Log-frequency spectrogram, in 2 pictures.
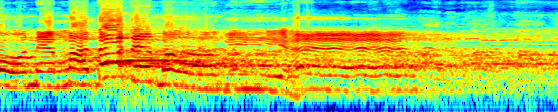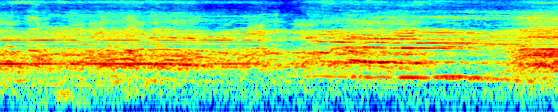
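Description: A crowd of men and women sings together, amplified through loudspeakers in a large echoing hall.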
